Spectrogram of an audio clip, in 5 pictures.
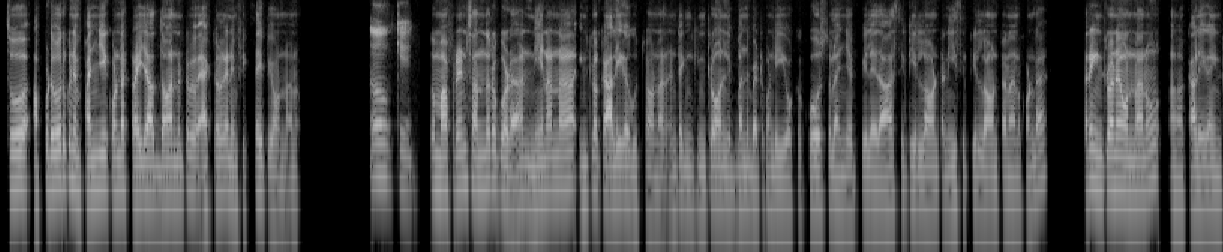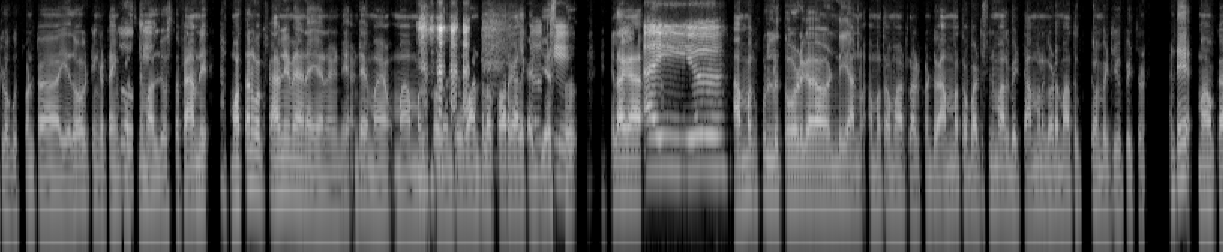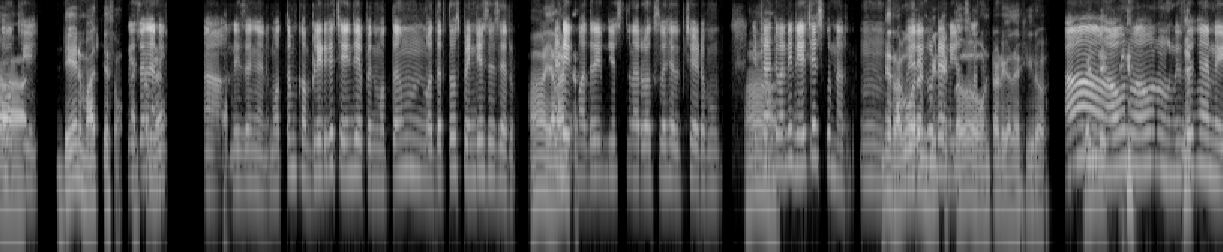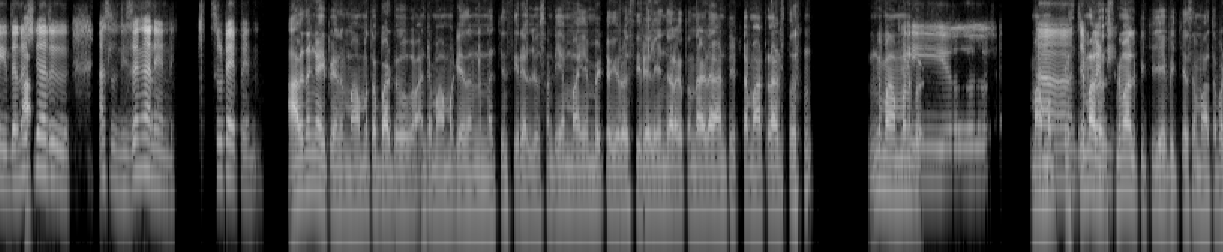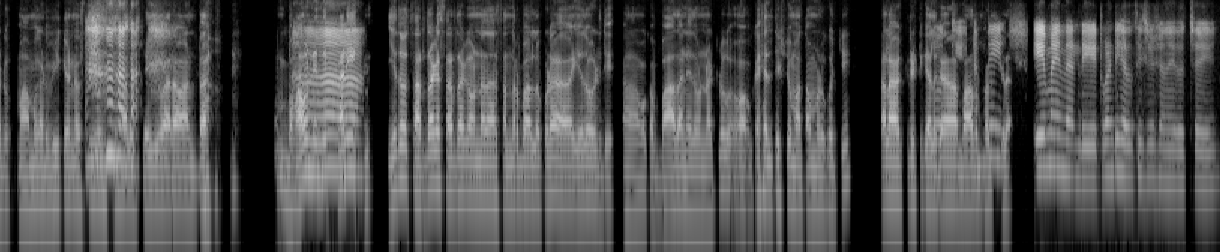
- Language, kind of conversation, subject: Telugu, podcast, మీ కొత్త ఉద్యోగం మొదటి రోజు మీకు ఎలా అనిపించింది?
- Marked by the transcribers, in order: in English: "సో"; in English: "ట్రై"; in English: "యాక్చువల్‌గా"; in English: "ఫిక్స్"; in English: "ఫ్రెండ్స్"; in English: "టైంపాస్"; in English: "ఫ్యామిలీ"; in English: "ఫ్యామిలీ మ్యాన్"; laughing while speaking: "ఓకే. ఆ‌య్యో!"; in English: "కట్"; in English: "ఫుల్"; in English: "డే‌ని"; in English: "యాక్చువల్‌గా"; in English: "కంప్లీట్‌గా చేంజ్"; in English: "మదర్‌తో స్పెండ్"; in English: "మదర్"; in English: "వర్క్స్‌లో హెల్ప్"; in English: "వెరీ గుడ్"; chuckle; other noise; lip smack; in English: "సూట్"; other background noise; in English: "సీరియల్"; in English: "సీరియల్"; tapping; laugh; in English: "వీకెండ్"; giggle; in English: "హెల్త్ ఇష్యూ"; in English: "క్రిటికల్‌గా"; in English: "హెల్త్ ఇష్యూస్"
